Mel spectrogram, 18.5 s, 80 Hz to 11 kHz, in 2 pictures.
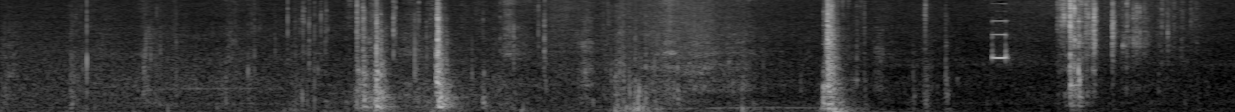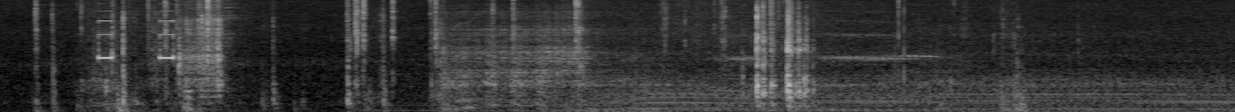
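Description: Car door handling, with several knocks and a heavy thump of the door shutting, then three short electronic beeps from the dashboard. About twelve seconds in, the starter cranks and the Subaru Impreza's 1.5-litre flat-four engine catches and settles into a steady fast idle of about 1,300 rpm, a cold-start idle.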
